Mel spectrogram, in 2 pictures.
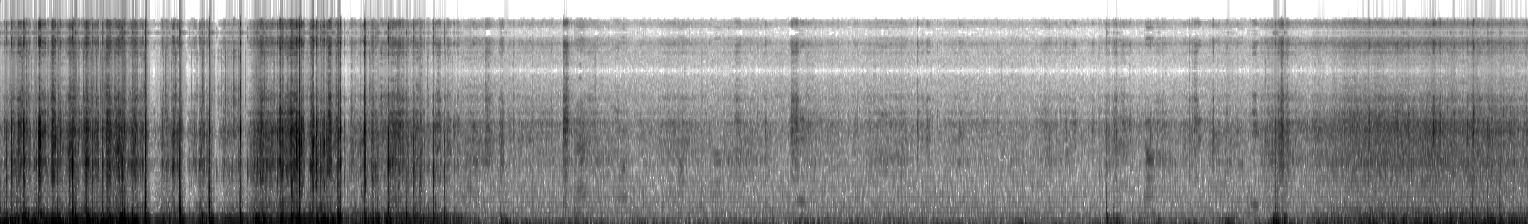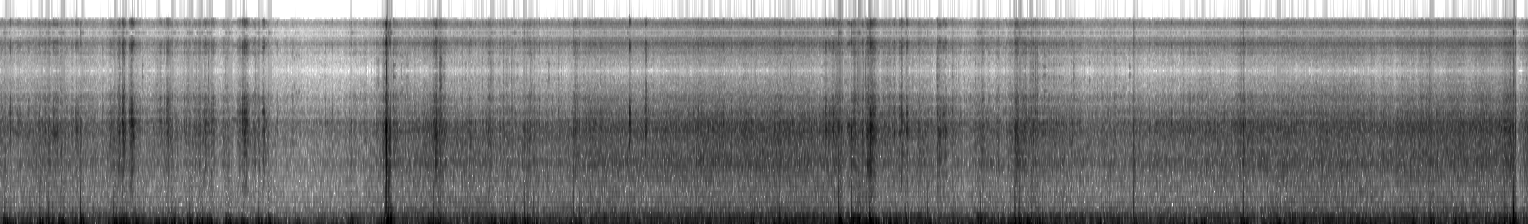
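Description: Mountain bike riding down a dirt track, heard from a camera mounted on the bike: wind on the microphone, tyres on the dirt and the bike rattling and knocking over bumps. Loud in the first few seconds, it drops away for several seconds, then picks up and runs steadily with scattered sharp knocks.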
